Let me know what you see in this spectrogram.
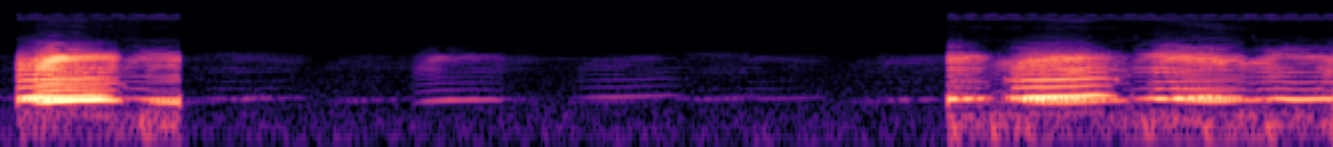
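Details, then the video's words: Banded bullfrog calling: a loud, low nasal droning note with rich harmonics, then near silence with a few faint notes, and the loud drone returning in long swelling calls. "How the Banded Bullfrog Cry?"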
